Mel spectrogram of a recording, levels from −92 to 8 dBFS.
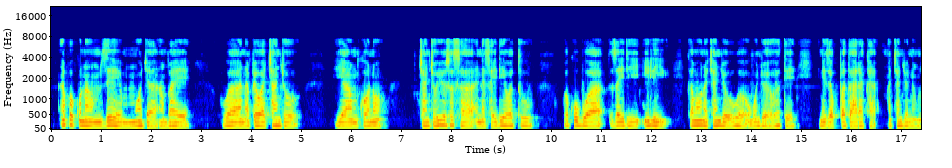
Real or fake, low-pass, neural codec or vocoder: real; 7.2 kHz; none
